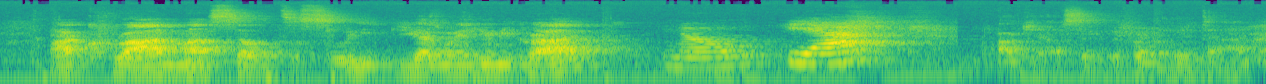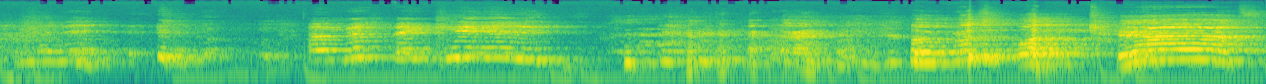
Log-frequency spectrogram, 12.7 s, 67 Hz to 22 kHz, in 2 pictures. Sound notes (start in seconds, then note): 7.0 fake crying; 9.2 laughing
